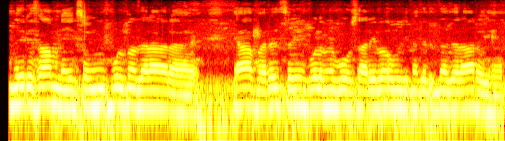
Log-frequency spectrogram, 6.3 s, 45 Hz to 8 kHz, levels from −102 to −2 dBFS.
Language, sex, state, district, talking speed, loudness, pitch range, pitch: Hindi, male, Haryana, Charkhi Dadri, 220 wpm, -11 LUFS, 140-155 Hz, 145 Hz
